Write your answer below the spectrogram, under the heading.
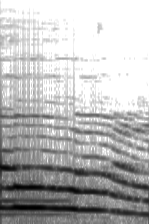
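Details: Tonka, a pet Alaskan Malamute cuddling on the couch, howls back while his owner sings "You Are My Sunshine". A smooth, sustained, tonal howl with rich harmonics, sliding slowly downward in pitch over about one and a half seconds.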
